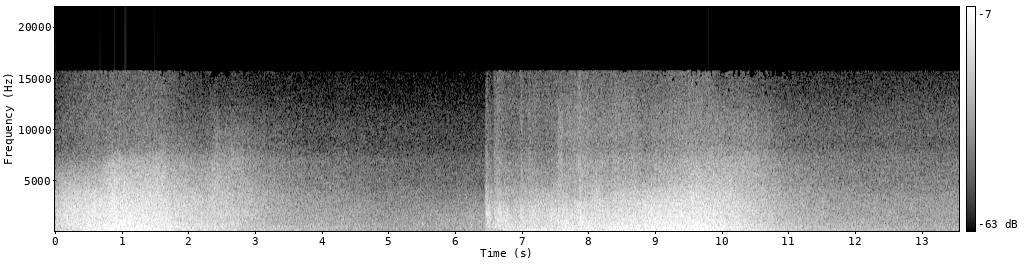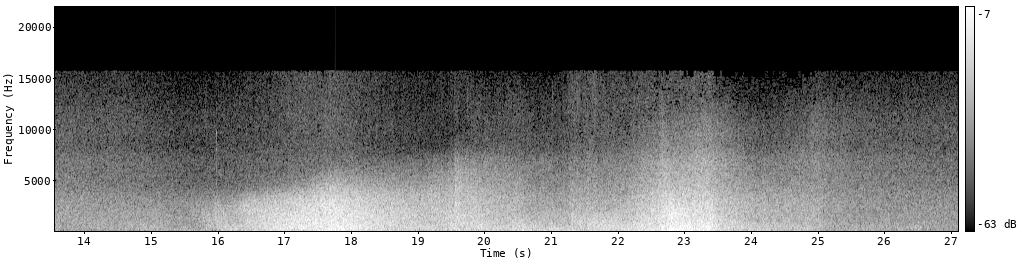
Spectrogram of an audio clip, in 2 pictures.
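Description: Ocean waves breaking and washing in as slow, repeated swells of surf, four in all, each rising and falling over a few seconds. The second comes in suddenly about six seconds in.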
